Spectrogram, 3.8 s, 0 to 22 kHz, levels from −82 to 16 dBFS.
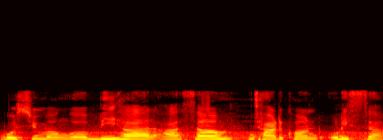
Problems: constant background noise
